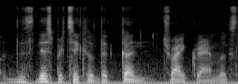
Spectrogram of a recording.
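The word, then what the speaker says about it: 艮: which is this one over here and the pronunciation of this part is gun in the fourth tone and its meaning is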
